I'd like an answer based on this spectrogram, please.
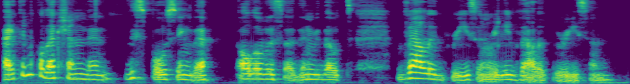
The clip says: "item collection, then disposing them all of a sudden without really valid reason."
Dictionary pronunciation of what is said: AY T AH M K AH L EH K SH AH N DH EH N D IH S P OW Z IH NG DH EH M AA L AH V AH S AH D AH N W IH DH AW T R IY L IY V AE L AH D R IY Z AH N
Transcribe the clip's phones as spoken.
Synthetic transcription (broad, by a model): AY T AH M K AH L EH K SH AH N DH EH N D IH S P OW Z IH NG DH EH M AA L AH V AH S AH D AH N W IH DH AW T R IY L IY V AE L AH D R IY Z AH N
